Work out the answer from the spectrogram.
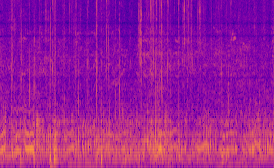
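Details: Low, quavering calls from hungry hand-reared pigeons fed by bottle, mixed with busy clicking and snapping and some quiet human speech.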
